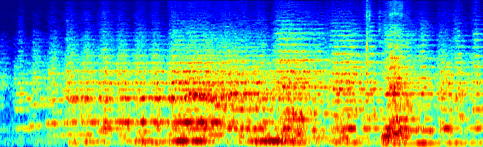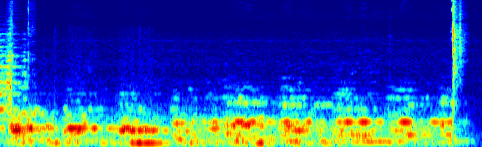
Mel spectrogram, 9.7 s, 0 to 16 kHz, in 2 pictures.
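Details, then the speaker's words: Simulation of Beethoven's high-frequency hearing loss: orchestral music starts full and bright, then turns dull and muffled as a low-pass filter cuts the treble to 1.3 kHz and then more severely. "brought the low pass filter down to 1.3K. Let's try and do it a little bit more dramatically and see what happens."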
